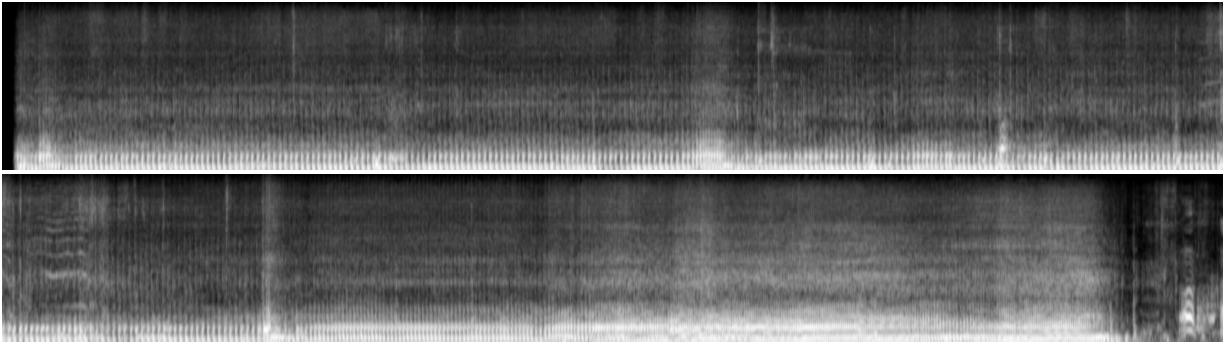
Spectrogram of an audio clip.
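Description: Gas Gas dirt bike engine running at low speed with blips of throttle and a few knocks from the bike, revving harder and wavering in the last several seconds. It then cuts out abruptly just before the end when the rider accidentally leans on the kill switch.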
